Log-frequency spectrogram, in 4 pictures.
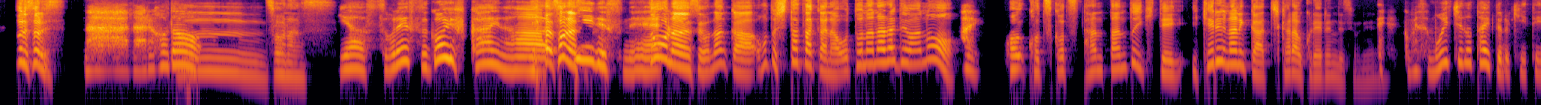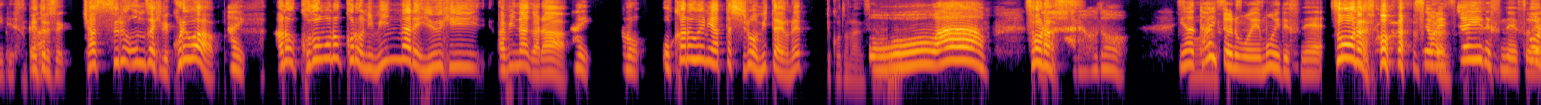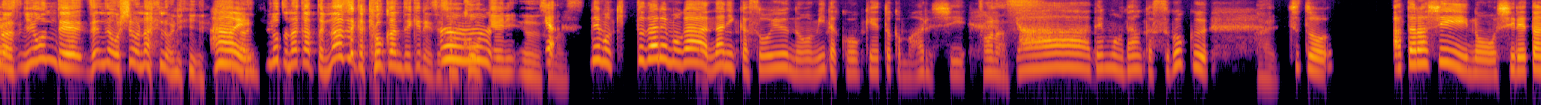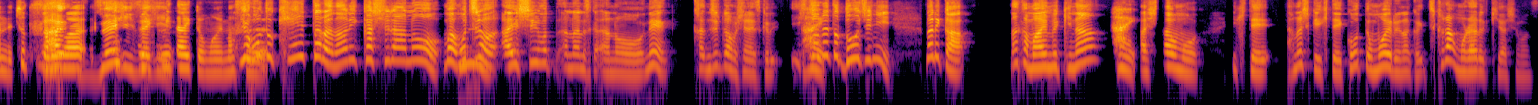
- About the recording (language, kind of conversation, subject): Japanese, podcast, 聴くと必ず元気になれる曲はありますか？
- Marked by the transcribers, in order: laugh; laughing while speaking: "そうなんす そうなんす"; laughing while speaking: "お城ないのに"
